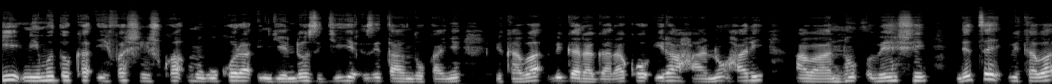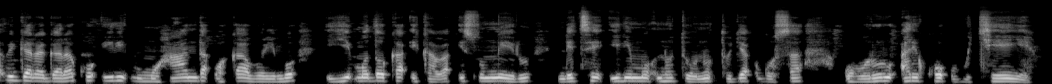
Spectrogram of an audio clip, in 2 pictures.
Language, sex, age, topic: Kinyarwanda, male, 18-24, government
